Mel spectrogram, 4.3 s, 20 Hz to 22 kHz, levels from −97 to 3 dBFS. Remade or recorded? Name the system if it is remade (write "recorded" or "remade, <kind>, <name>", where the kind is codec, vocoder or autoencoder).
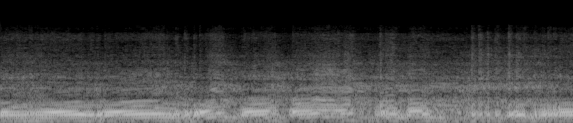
recorded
